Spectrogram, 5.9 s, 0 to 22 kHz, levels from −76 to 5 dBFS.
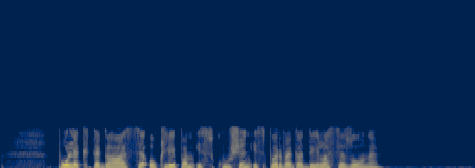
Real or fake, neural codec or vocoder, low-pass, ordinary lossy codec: real; none; 5.4 kHz; none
